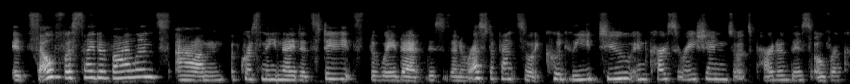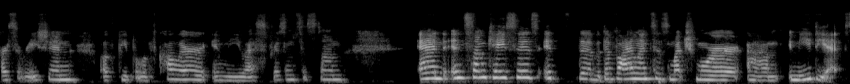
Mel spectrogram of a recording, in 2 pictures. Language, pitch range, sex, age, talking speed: English, 190-255 Hz, female, 20-39, 185 wpm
